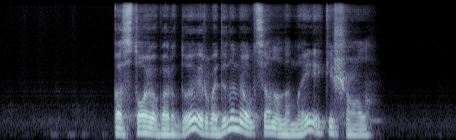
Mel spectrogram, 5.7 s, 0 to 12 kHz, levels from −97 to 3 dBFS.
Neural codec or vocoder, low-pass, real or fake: autoencoder, 48 kHz, 32 numbers a frame, DAC-VAE, trained on Japanese speech; 10.8 kHz; fake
